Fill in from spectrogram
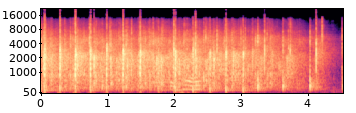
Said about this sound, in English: So I think she and the team of volunteers have done a terrific, terrific job. So let's just applaud the volunteers once more, too.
